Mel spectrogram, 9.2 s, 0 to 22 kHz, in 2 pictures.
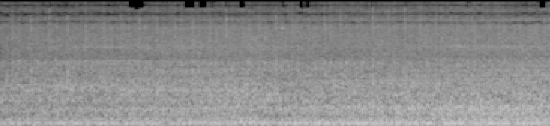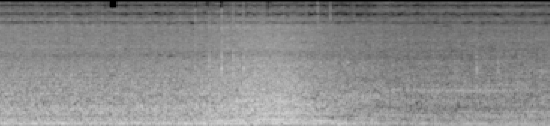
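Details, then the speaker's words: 1985 Mercedes 500SEC Euro V8: revved then drops back to a rough, lumpy idle misfire once fully warmed up; power is plentiful and it smooths out under acceleration; owner hears possible air or exhaust leak. "so there's plenty of power but the idles back down and there's a misfire"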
